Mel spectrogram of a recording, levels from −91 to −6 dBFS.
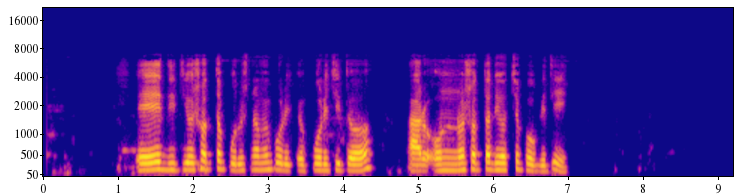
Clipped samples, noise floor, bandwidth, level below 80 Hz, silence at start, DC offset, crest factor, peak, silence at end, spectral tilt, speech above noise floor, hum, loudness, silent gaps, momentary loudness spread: under 0.1%; under -90 dBFS; 6.8 kHz; -60 dBFS; 1.25 s; under 0.1%; 18 dB; -2 dBFS; 2.25 s; -7 dB/octave; over 73 dB; none; -18 LUFS; none; 10 LU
